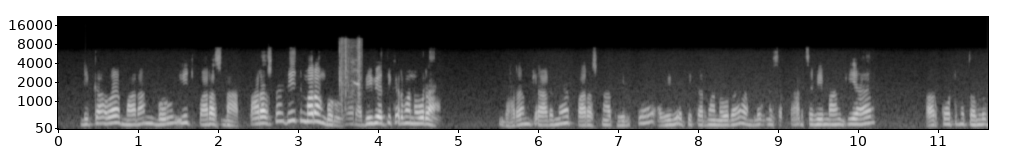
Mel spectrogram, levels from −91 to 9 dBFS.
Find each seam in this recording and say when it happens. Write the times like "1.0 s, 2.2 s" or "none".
3.8 s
